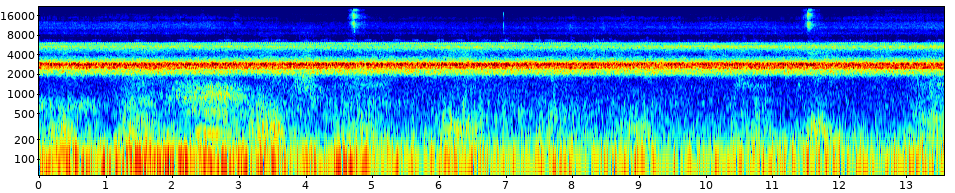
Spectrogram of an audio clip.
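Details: Near summer's end, cicadas sing at night in a back yard, a continuous high-pitched whirring drone holding steady throughout, with a faint low murmur and two brief ticks.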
